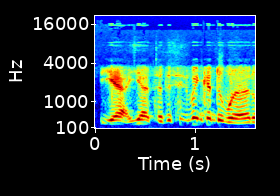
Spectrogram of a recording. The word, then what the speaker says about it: Wynkyn de Worde: The first chapter about printing introduces the person, and forgive me if I mispronounce his name, Wynkyn de Worde. – That's good. Let's go with that.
